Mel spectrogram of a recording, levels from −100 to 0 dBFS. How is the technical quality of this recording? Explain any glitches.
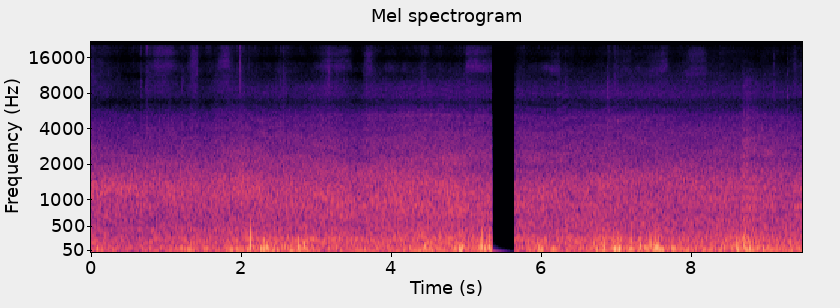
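One glitch affects the recording. At 5.34 s a playback stall cuts the sound to silence for about 0.29 s until 5.65 s, likely because the player ran out of buffered data or its thread was blocked.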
